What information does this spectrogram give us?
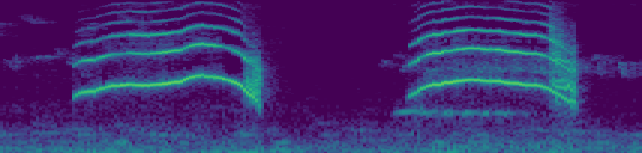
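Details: Ashy drongo, young and caught from the wild, delivers two long, bright whistles about two seconds apart, each nearly level, then swooping down sharply at the end.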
